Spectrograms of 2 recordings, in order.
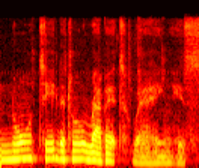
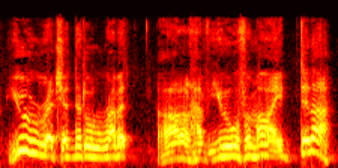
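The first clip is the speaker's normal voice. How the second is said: higher, louder growling farmer; 8 semitones higher, 4 dB louder than usual. Acted. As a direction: growl at the rabbit. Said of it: "growled Mister McGregor".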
